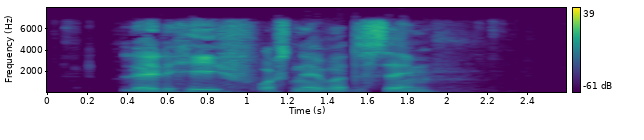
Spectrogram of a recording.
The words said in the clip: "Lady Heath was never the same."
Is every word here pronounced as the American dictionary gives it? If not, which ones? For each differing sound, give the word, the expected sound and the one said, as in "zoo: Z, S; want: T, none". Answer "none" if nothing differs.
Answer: was: Z, S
